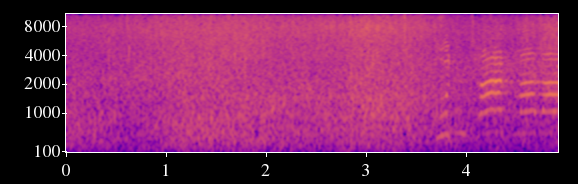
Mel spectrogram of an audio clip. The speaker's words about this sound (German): Der graue Himmel öffnete sich und die Sonne schien silbern aufs Wasser. Es war mäuschenstill. Nur das Meer.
